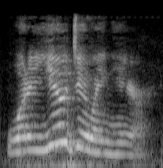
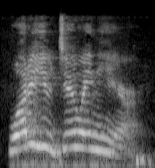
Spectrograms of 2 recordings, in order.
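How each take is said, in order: First: The main stress falls on a word before 'here'. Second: The main stress falls on the word 'here'.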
